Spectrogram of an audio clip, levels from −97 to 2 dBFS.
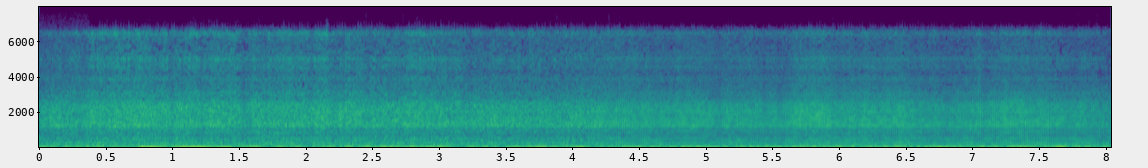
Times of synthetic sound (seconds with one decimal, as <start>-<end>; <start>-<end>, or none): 4.2-8.0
